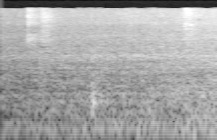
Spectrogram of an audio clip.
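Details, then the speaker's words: Suzuki Swift, engine running with AC switched on: rough crackling "krek-krek" rattle over idle, most likely from the worn original AC compressor; fix is replacing the compressor. "Hai dengarkan Suarez kecegat itu memang kemungkinan besar dari kompresor kompresor"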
